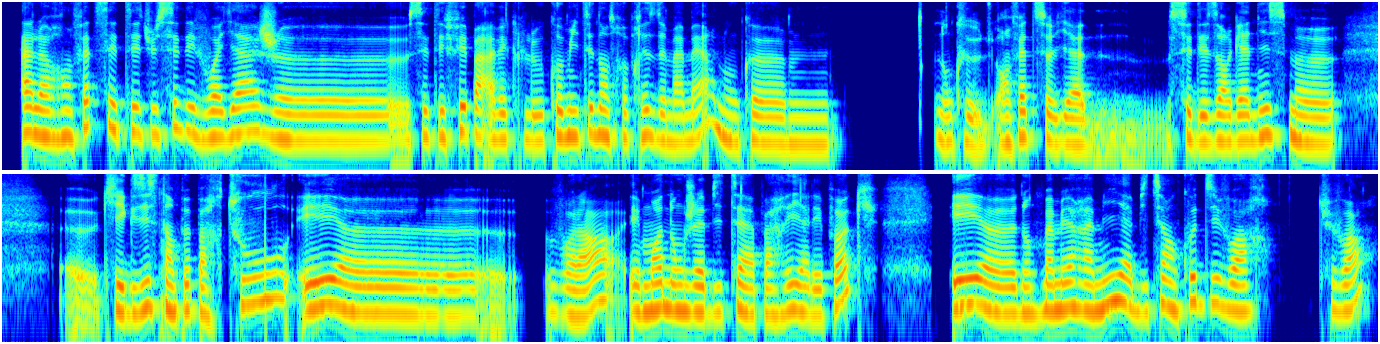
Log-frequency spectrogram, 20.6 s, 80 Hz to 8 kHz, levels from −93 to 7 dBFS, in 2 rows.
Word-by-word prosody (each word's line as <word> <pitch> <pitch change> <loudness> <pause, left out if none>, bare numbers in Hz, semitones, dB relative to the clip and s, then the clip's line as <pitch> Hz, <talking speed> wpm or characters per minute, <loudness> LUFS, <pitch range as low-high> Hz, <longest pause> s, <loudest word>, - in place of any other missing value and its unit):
Alors 205 -3 +4
en 205 - +1
fait, 260 +7 -2
c'était 245 -3 -2
tu 215 0 -6
sais, 215 +5 -4
des 230 -2 -2
voyages, 210 +2 +1
heu, 180 -1 -1
c'était 205 -1 -3
fait 230 +4 +2
pa 220 -2 +1
avec 190 -1 -2
le 180 -1 -2
comité 205 +3 0
d'entreprise 205 -1 -1
de 190 - -2
ma 175 -1 -3
mère 195 +10 -3
donc 185 -8 -3
hem, 170 -2 -1 0.8
donc 175 -2 -5
heu, 170 - -1
d - - -12
en 170 - -1
fait 200 +3 +1
ça 195 -2 -1
il 170 - -4
y 170 - +1
a 165 -1 +3
d - - -11 0.5
c'est 195 - -2
des 180 0 0
organismes, 195 +4 0
heu, 170 -1 0 0.8
heu, - - -5
qui 195 - -1
existent 200 +4 +1
un - - +3
peu 195 +1 -1
partout 225 - -2
et 215 +4 +6
heu, 175 -2 0 0.3
voilà 175 +6 +1
et 185 - 0
moi, 200 +2 +5
donc 195 -1 +3
j'habitais 185 0 0
à 180 -2 +3
Paris 175 +2 0
à 185 - -1
l'époque 175 - -2 0.5
et 225 +1 +6
heu, 180 -2 +3
donc 180 -1 -2
ma 195 0 +2
meilleure 200 +1 +2
amie 210 +6 +4
habitait 195 +1 -2
en 210 -3 +1
Côte 240 +4 +1
d'Ivoire, 200 -4 -1 0.3
tu 195 - -9
vois? 195 +4 +1
195 Hz, 185 wpm, -22 LUFS, 180-210 Hz, 0.8 s, et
